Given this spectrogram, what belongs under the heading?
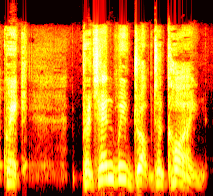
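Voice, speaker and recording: A clever, confident boy leader gives quick, brisk orders in a lifted voice, put on by a man reading aloud. The delivery is lively and up close, with a dry sound. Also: on the high side, slightly rough, no echo, pitched above the performer's own voice, heavily acted. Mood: urgent. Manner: brisk, commanding, a little raised. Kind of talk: audiobook character voice.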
